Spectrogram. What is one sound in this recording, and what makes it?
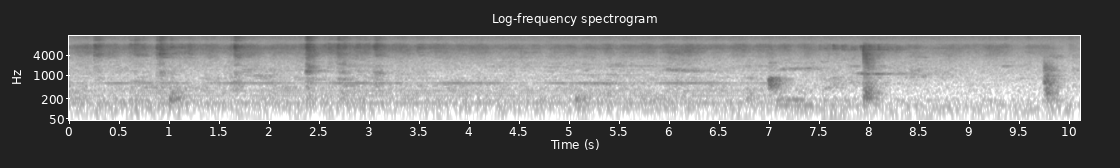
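A board eraser rubs across a whiteboard.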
